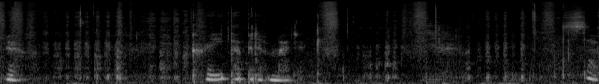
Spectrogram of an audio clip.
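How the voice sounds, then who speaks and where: Lady as a kindly chatty fairy for asmr, whispery and slow, kinda high voice, very caring. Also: background noise. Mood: attentive, kindly. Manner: soft whispering, hesitant, nurturing. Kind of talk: whispered fantasy ASMR roleplay.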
